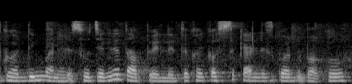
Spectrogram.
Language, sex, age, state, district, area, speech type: Nepali, female, 45-60, West Bengal, Jalpaiguri, rural, spontaneous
